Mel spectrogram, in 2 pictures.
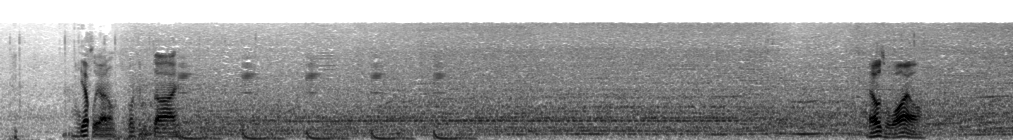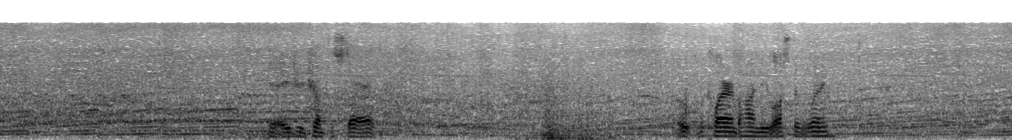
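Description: A racing car engine idles and revs, then roars as the car accelerates.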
